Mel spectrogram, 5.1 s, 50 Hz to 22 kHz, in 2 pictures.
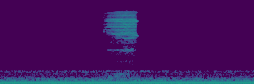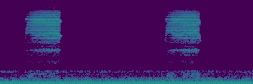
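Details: Florida barn owl nestlings in a nest box, hatched in February 2022. Three harsh, breathy hisses about a second and a half apart over a constant electrical hum.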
